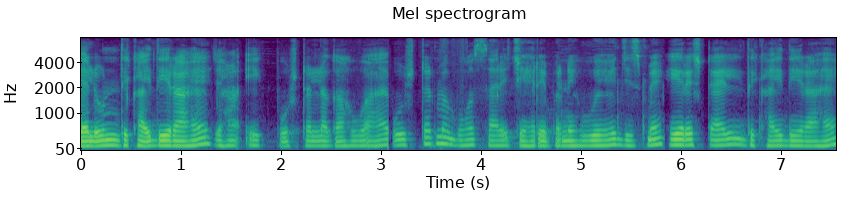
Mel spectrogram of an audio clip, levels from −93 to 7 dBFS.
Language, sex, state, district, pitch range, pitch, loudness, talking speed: Hindi, female, Chhattisgarh, Rajnandgaon, 130-145 Hz, 135 Hz, -20 LUFS, 205 wpm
